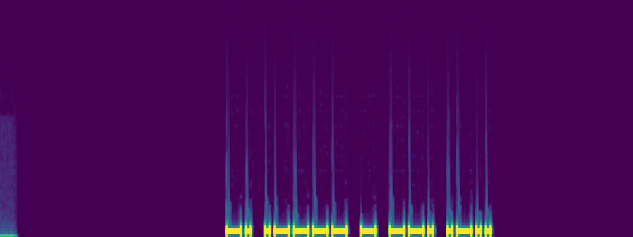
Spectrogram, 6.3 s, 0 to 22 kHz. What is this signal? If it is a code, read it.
Morse code, heard as a keyed tone, about 25 wpm, 700 Hz. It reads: N1TGL
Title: USA Call Signs - 5 Characters - Repeated 2x - 25wpm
